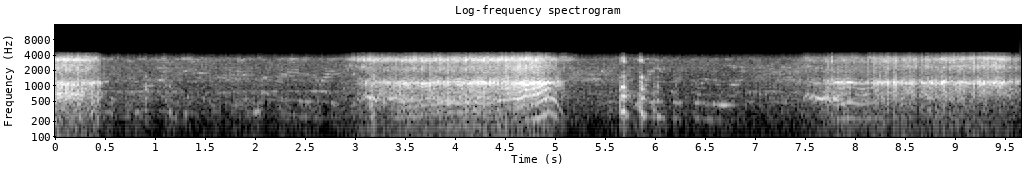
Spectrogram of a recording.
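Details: Snoring: loud, rough snores about every five seconds, each a long rattling inward breath, with quieter breathing between.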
